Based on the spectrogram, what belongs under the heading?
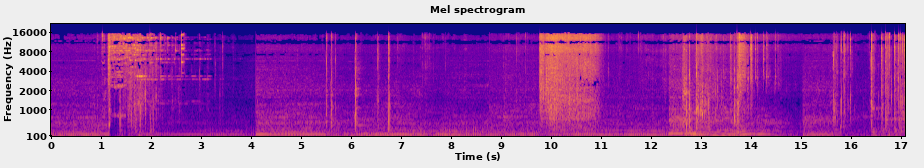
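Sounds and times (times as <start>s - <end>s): car engine hum: 0.0s - 17.0s
drinking glass breaking: 1.1s - 3.4s.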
